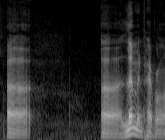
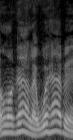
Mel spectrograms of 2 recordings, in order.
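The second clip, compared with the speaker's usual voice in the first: high, surprised friend voice; lightly voiced alarmed friend; retold shocked friend; 11 semitones higher than usual. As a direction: mimic her alarmed reply.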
